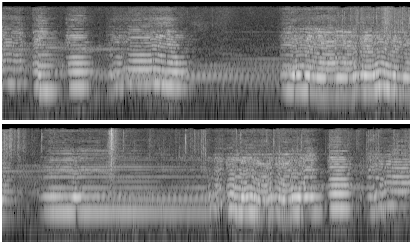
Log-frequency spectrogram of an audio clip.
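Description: Carnatic violin playing melodic phrases full of sliding ornaments over a steady drone, with short pauses between phrases and a long held low note in the middle.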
